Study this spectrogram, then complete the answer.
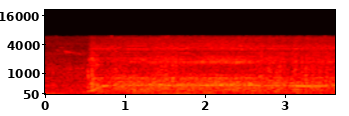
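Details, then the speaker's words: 2006 Toyota Prius coolant bleeding: electric coolant pump whir drops slightly in pitch as it slows, meaning air is out of the line and it is pumping liquid; normal. "And when the pump slows down, that's because it's got all the air out of the line. And the liquid is more dense, obviously, so the pump's going to slow down and draw more current."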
